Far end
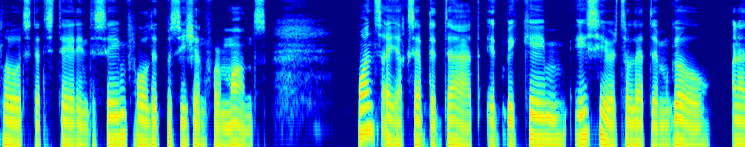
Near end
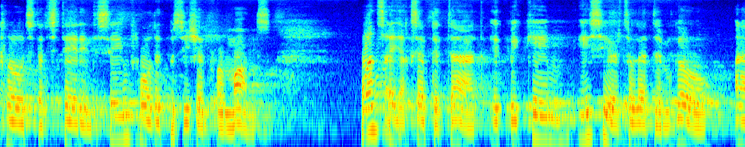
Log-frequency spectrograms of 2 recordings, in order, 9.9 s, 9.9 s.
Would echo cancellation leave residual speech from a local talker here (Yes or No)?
No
